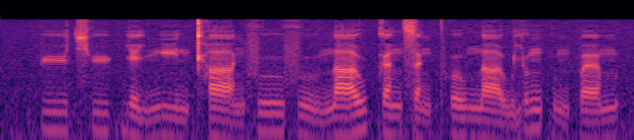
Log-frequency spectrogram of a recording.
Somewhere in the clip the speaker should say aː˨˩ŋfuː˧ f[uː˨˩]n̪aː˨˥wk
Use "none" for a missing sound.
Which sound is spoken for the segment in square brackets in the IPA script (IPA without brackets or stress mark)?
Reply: uː˨˩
